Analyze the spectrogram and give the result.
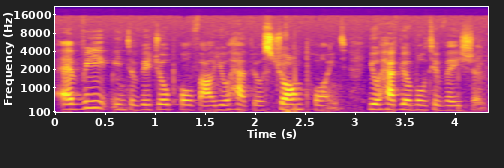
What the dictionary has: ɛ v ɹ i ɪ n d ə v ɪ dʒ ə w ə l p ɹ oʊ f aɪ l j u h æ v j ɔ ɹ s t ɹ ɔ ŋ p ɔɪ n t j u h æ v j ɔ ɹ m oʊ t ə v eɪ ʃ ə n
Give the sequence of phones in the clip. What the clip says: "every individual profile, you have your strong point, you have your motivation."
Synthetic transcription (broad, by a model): ɛ v ɹ i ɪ n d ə v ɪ dʒ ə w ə l p ɹ oʊ f aɪ l j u h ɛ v j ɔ s t ɹ ɔ ŋ p ɔɪ n t j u h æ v j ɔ m oʊ t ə v eɪ ʃ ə n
